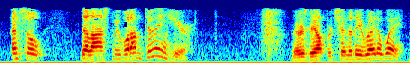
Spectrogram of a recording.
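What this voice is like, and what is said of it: Non-local foreign accent. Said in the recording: “people hear my accent. Oh, you're not from here”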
